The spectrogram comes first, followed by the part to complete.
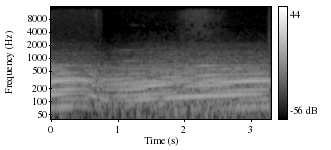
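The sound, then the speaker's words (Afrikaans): A sport utility vehicle's 2.2 turbo diesel engine, producing 140 kW and 450 Nm, hums steadily with a low, heavy rumble. Its tone rises gradually as it accelerates, with no voices. “Dis 'n groot dosis wringkrag en versnelling is moeiteloos en flink.”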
